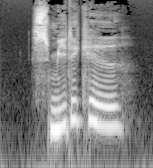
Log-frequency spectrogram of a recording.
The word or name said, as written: smittekæde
